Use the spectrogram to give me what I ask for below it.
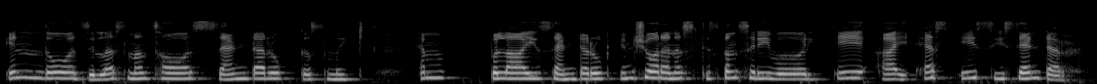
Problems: constant background noise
